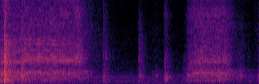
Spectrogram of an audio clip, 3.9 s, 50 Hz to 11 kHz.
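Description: A screwdriver undoing screws on the top cover of an aluminum 8-bay NAS chassis, heard as close whirring bursts of a powered driver separated by a short pause with faint handling clicks.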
